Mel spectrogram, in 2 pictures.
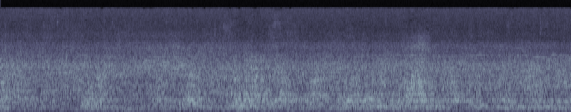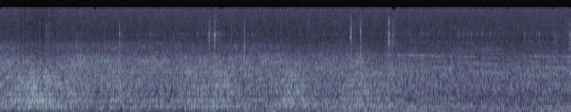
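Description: MARC commuter train pulling away, a steady engine drone from its diesel locomotive that holds level after the train is out of sight.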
